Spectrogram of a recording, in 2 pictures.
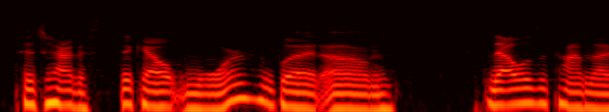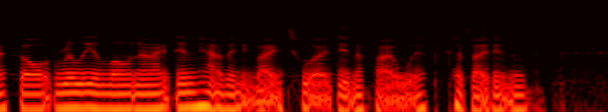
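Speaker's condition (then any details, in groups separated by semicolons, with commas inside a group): No condition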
